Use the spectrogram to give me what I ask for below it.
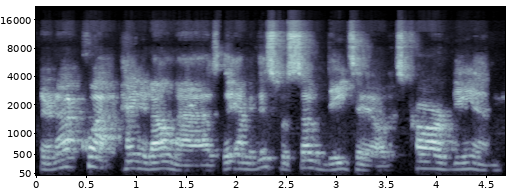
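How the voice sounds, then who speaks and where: A man, a guest collector, telling stories in casual radio chat, rambling and halting with restarts and small chuckles. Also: on the high side, reverberant, rough recording. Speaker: guest, haunted doll collector and author.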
